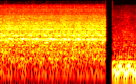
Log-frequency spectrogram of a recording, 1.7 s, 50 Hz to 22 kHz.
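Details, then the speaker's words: 2001 Ford F250 7.3 Powerstroke diesel after dropping the tank and changing in-tank screens, inline screens removed: steady even idle, deep smooth beat, no misses or knocks; runs normally without them. "but the ones that go in line we took them out and it still runs"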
